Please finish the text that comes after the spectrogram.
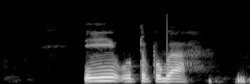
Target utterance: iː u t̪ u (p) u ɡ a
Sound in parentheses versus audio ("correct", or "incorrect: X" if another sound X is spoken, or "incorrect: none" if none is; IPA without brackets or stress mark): correct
